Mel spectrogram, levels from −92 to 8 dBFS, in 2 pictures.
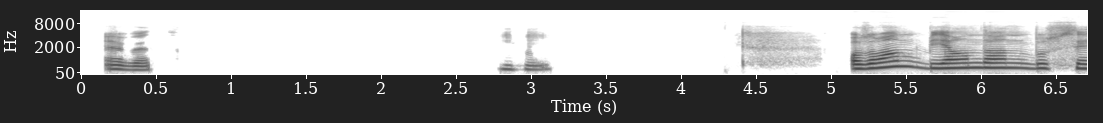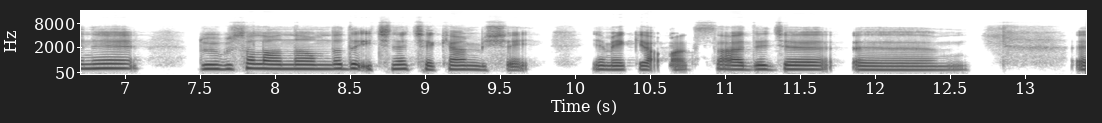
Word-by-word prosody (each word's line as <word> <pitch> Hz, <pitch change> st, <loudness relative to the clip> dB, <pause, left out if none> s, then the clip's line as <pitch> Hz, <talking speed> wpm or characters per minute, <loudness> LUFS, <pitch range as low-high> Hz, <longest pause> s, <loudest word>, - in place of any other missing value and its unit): Evet. 180 Hz, -4 st, -3 dB, 2.3 s
Hı 200 Hz, -, -11 dB
hı. 185 Hz, +1 st, -13 dB, 2.0 s
O 220 Hz, -, +6 dB
zaman, 290 Hz, +3 st, +3 dB
bir 245 Hz, -, +1 dB
yandan 260 Hz, 0 st, +3 dB
bu 240 Hz, -, 0 dB
seni 235 Hz, +1 st, 0 dB, 0.4 s
duygusal 210 Hz, +3 st, +1 dB
anlamda 215 Hz, 0 st, +2 dB
da 230 Hz, -, +4 dB
içine 215 Hz, -1 st, 0 dB
çeken 190 Hz, 0 st, 0 dB
bir -, -, -6 dB
şey. 80 Hz, -, -3 dB, 0.4 s
Yemek 180 Hz, -1 st, 0 dB
yapmak 95 Hz, -, -1 dB
sadece, 190 Hz, 0 st, +1 dB
emm, 170 Hz, 0 st, -4 dB, 0.7 s
eee, -, -, +2 dB
205 Hz, 95 wpm, -25 LUFS, 180-235 Hz, 2.3 s, O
